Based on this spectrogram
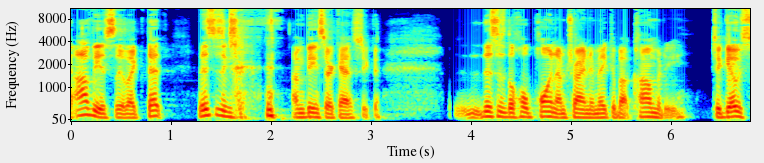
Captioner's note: laughs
